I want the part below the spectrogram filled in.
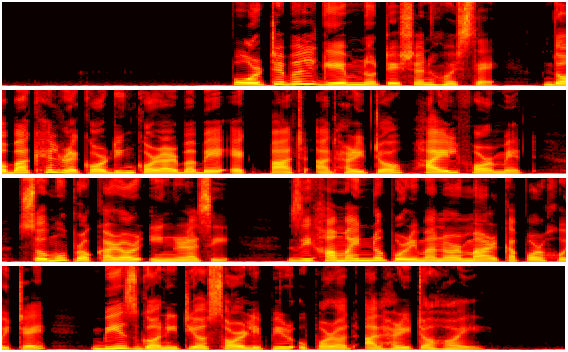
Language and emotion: Assamese, neutral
